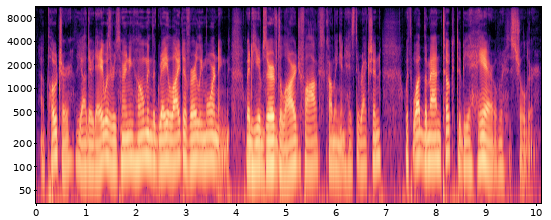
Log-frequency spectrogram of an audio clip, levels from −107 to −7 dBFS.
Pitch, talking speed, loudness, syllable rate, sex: 110 Hz, 220 wpm, -20 LUFS, 5.6 syllables/s, male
